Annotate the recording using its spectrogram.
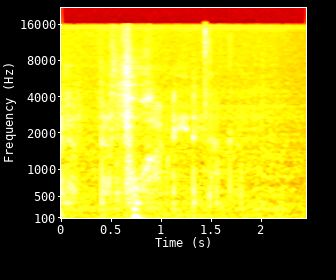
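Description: A faint whispered voice: a few breathy, hissy syllables in the first second.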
